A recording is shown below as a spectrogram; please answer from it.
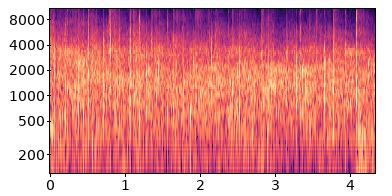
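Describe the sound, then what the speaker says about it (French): A crowd at a photo club's 50th anniversary event in Armentières applauds its first president, with close, loud, steady clapping and individual hand claps standing out throughout. "alors on l'applaudit très fort."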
